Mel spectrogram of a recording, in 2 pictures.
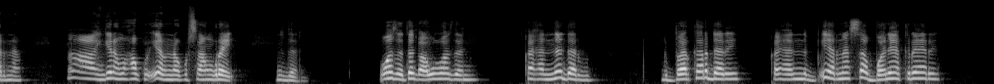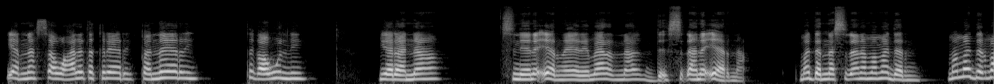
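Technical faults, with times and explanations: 1.94 to 13.94 s, adaptive stream at a lower bitrate: the stream switches for 12 s to a lower-quality rendition of the speech, most likely because the connection slowed, and the character of the sound points to an Opus encode dropping from around 64 kbit/s to around 16 kbit/s. With fewer bits to spend, the encoder discards everything above 8.8 kHz, so the top end goes dull, with coding artefacts more audible. Quality changes abruptly at both boundaries, with no gap in playback.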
